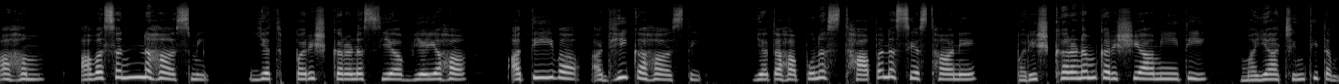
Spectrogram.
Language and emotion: Sanskrit, sad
